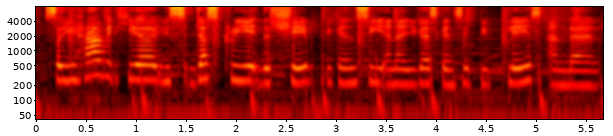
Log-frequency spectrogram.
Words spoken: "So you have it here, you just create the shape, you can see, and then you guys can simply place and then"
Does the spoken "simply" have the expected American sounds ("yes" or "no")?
no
